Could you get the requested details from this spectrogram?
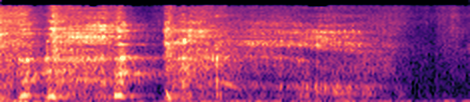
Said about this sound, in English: Let me mute, cough, and then I'll tell you.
